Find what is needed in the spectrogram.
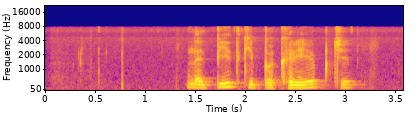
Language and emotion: Russian, sad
